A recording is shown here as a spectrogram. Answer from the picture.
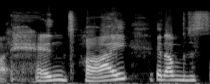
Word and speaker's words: hentai: And then my sister was like, oh, it's pronounced hentai, and I'm just like, I want to die.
